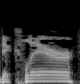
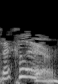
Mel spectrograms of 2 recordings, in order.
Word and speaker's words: de Cleyre: And there's a short essay by Voltairine de Cleyre titled Patriotism, A Menace to Liberty. – By the way, you pronounced that one correctly. – One of the things de Cleyre.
